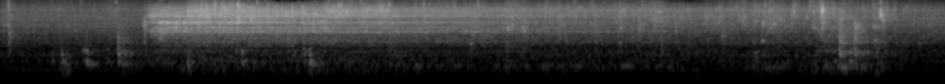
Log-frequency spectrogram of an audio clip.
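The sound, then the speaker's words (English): Hands being washed under a running tap while ground meat is prepared for cooking, a steady, soft hiss of flowing water starting after a few faint knocks and continuing to the end, with slight splashing swells. “Going to give my hands a nice wash.”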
